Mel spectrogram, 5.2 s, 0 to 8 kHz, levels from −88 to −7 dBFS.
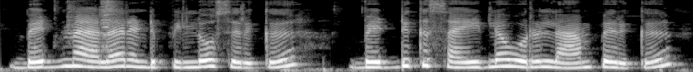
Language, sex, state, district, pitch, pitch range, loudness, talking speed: Tamil, female, Tamil Nadu, Nilgiris, 220 Hz, 210-250 Hz, -14 LUFS, 115 wpm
